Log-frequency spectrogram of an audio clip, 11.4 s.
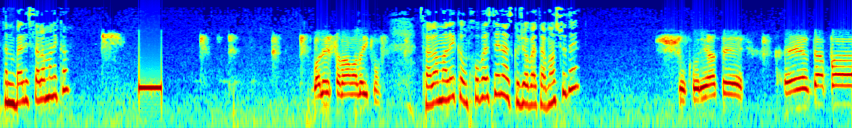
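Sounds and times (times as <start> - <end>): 
speech: 0.0 - 1.1, 4.2 - 7.9, 9.0 - 11.3
telephone busy tone after a caller's line was cut off: 1.8 - 2.2.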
